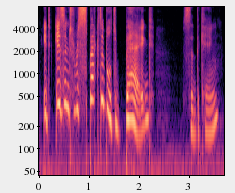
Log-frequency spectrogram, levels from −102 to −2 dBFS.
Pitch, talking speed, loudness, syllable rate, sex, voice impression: 260 Hz, 130 wpm, -21 LUFS, 4.0 syllables/s, female, feminine, slightly young, slightly bright, slightly cute, friendly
